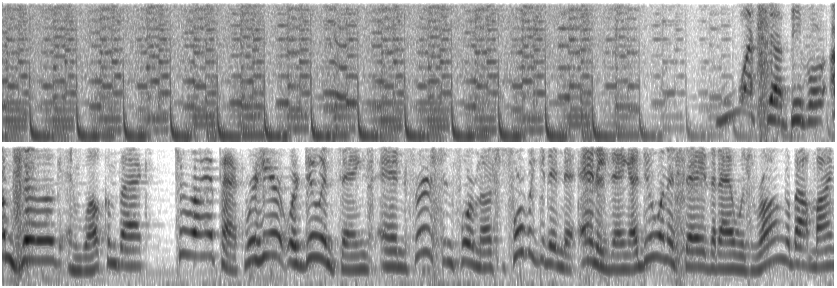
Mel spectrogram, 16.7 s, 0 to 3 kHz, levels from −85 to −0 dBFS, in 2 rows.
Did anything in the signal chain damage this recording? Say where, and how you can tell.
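Yes. Aliasing runs through the whole clip at the sample-rate conversion stage. Content above 3 kHz folds back to wrong, gritty pitches around 15 dB below the signal, pointing to a downsample from 44.1 kHz to about 6 kHz without an anti-aliasing filter first.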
